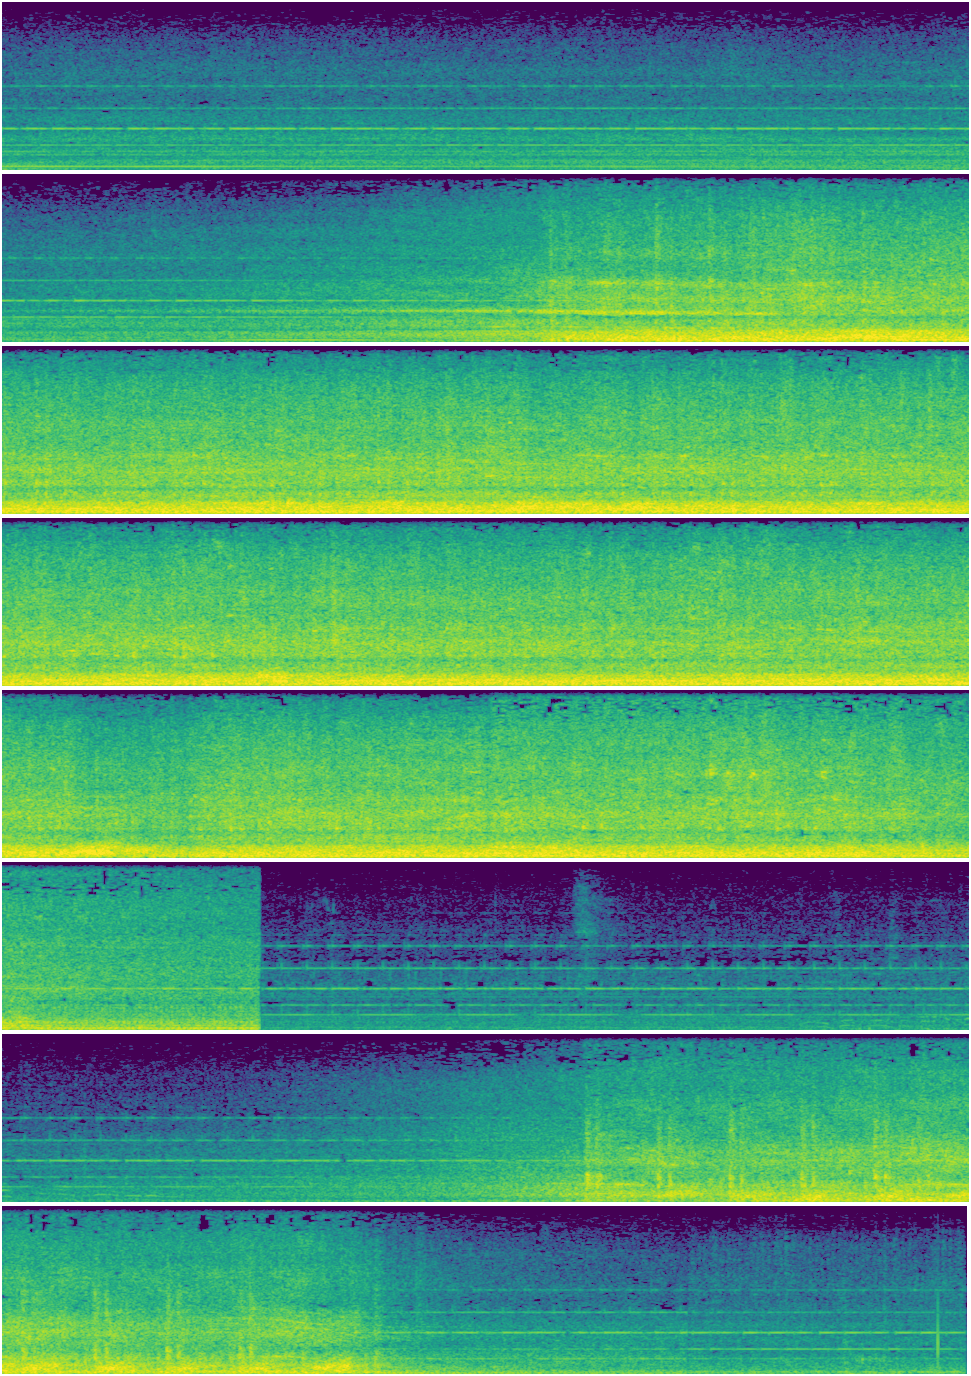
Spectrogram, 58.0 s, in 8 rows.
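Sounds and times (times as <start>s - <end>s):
freight train wheels rumbling: 8.5s - 38.2s, 45.5s - 58.0s.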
